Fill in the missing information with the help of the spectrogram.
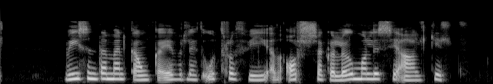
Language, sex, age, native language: Icelandic, female, 20-29, Icelandic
